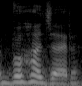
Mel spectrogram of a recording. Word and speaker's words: Buhagiar: like to know if I pronounce well your name. For me, it's Buhagiar. Yeah, Buhagiar. Buhagiar. Buhagiar. Then it's correct.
